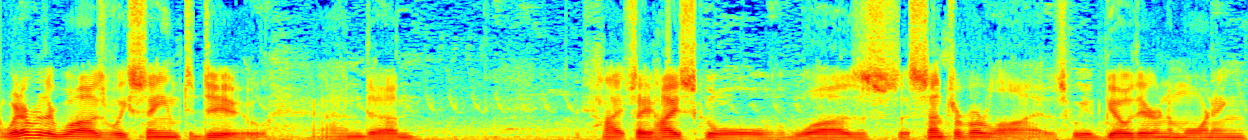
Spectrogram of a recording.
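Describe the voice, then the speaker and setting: A man with an American accent speaks at a fairly slow pace and fairly low pitch. Noticeable background noise can be heard. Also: ordinary pitch variation. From Pennsylvania, Berks County. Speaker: longtime resident interviewee. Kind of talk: oral history interview.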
